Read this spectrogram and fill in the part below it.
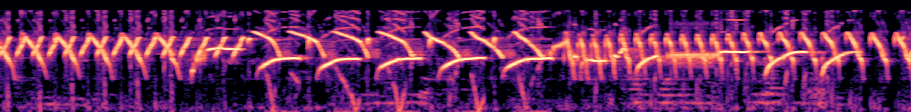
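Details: Canary song: quick high trill, then a slow series of about six rising whistled sweeps, followed by another fast rattling trill with a few upslurred notes.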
